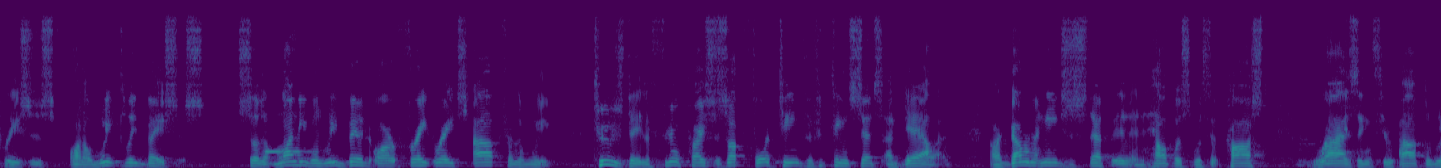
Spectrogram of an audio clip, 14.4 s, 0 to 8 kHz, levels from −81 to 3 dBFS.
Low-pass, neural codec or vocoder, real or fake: 7.2 kHz; codec, 44.1 kHz, 2.6 kbps, SNAC; fake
